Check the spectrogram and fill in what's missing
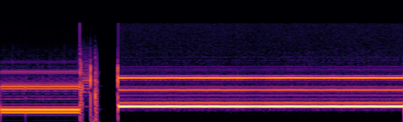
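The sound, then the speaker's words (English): A loud, steady telephone off-hook warning tone from a phone left off the hook, which would stay on indefinitely: a buzzy chord of stacked pitches that breaks off with a few sharp clicks, then resumes as an unbroken, slightly different tone with no voices. “This tone would stay on indefinitely.”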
